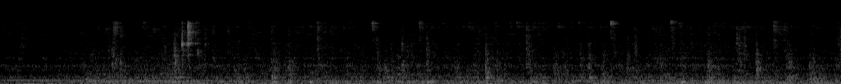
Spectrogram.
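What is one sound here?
Laundry tumbles and thumps inside a washing machine drum.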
